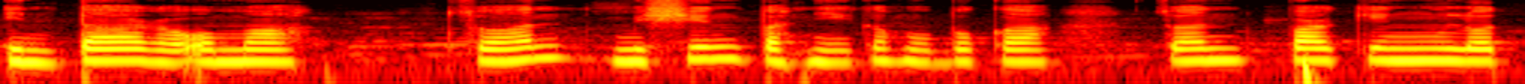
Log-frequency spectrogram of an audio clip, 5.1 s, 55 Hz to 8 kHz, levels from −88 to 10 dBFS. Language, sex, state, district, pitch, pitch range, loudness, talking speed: Mizo, female, Mizoram, Aizawl, 220 Hz, 215-225 Hz, -18 LUFS, 190 wpm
